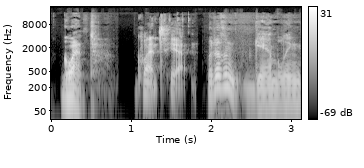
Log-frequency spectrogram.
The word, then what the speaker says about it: Gwent: It's pronounced Gwent.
